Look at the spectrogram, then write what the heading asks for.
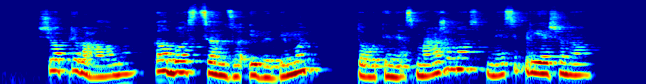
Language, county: Lithuanian, Šiauliai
